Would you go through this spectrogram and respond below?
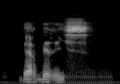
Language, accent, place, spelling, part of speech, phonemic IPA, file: French, France, Lyon, berbéris, noun, /bɛʁ.be.ʁi/, LL-Q150 (fra)-berbéris.wav
- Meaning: barberry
